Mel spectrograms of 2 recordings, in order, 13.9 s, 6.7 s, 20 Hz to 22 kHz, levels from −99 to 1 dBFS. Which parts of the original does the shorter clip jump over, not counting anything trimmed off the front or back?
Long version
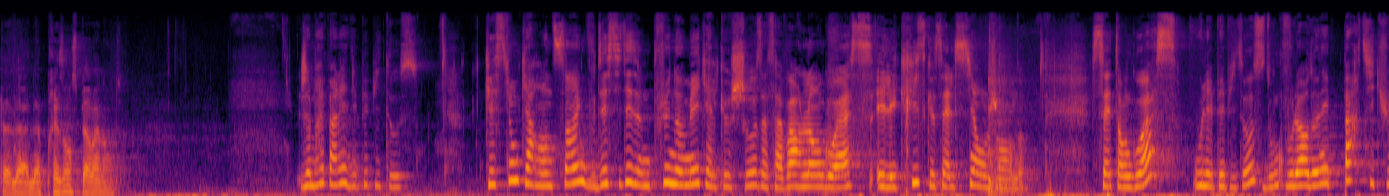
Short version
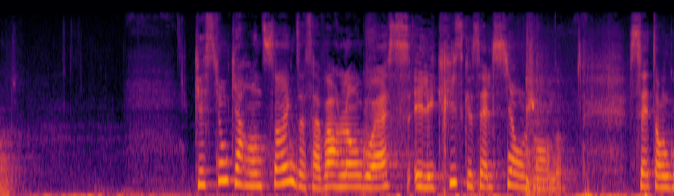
3.0 s to 4.8 s, 5.9 s to 7.6 s

